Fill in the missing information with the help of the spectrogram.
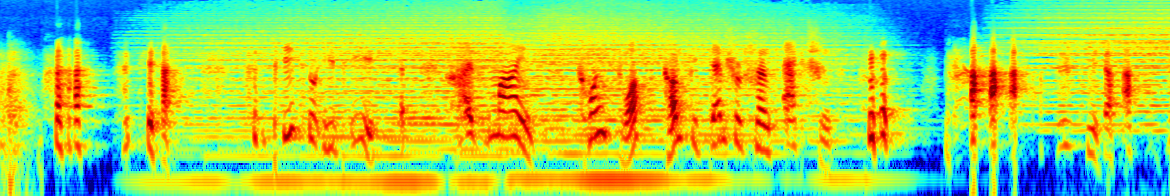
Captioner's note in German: lacht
